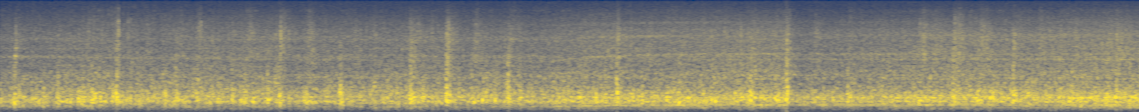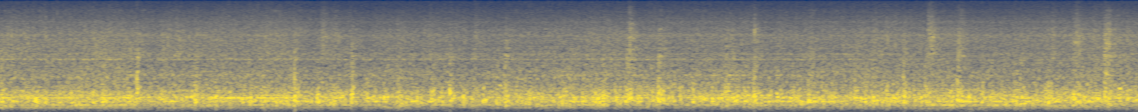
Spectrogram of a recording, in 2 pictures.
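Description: A moving train heard from on board: the steady rumble of wheels rolling on the rails, with irregular clicks as the wheels pass over rail joints.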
